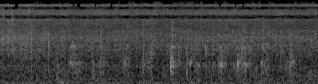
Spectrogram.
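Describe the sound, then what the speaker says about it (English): Salmon fillets seasoned with salt and pepper sear in a hot pan, giving a steady, close, dense sizzle and hiss with small crackling pops throughout. "Let those get a good sear on the bottom"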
